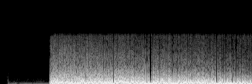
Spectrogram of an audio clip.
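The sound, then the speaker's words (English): A bomb blast sound effect bursts in suddenly and loudly, then holds as a dense, rumbling roar that continues steadily to the end, with no voices. “I should have put the bomb drop, right? I don't know. Wait. I'm late. I gotta do it. Wait. Hold on. Wait. Bomb blast.”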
